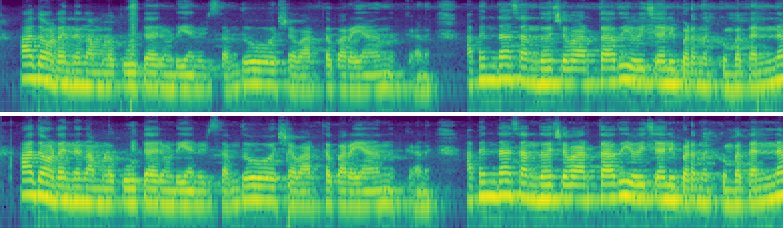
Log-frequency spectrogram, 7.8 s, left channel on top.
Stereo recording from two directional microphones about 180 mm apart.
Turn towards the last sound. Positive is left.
turn(degrees=-5)  # may be behind; listen again after turning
